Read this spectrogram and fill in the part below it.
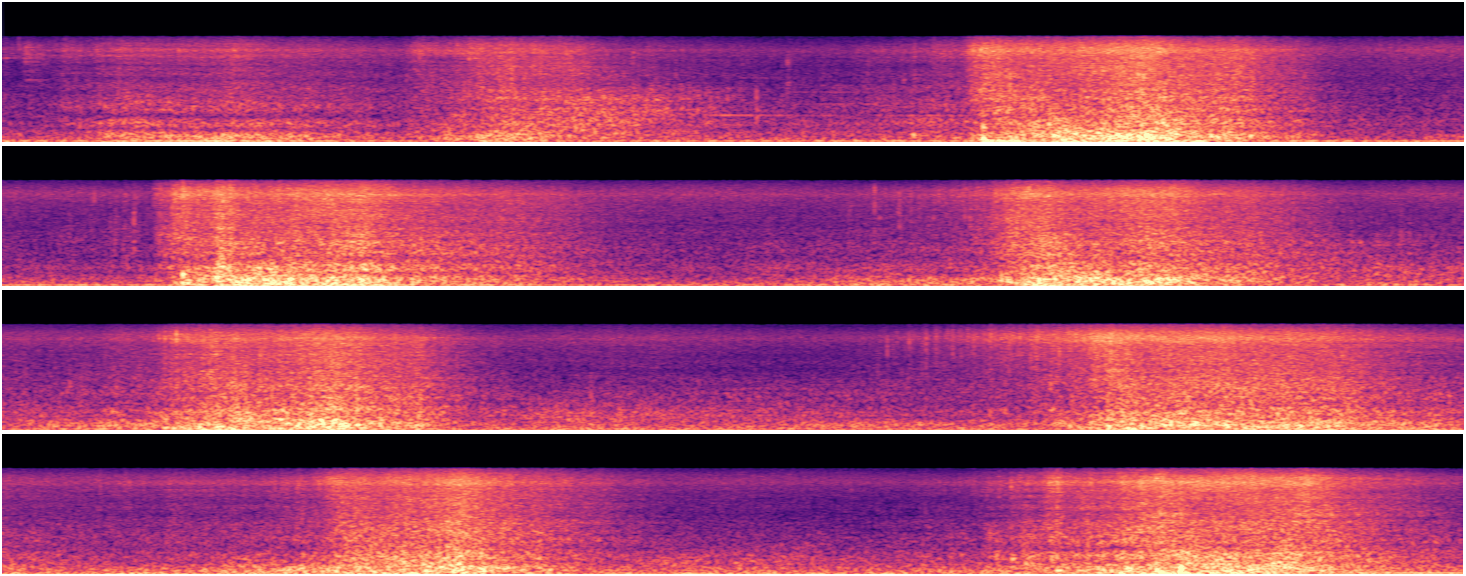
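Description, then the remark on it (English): The outgoing sea tide at a pier: waves wash in and recede in a steady rhythm, roughly every three to four seconds, each surge swelling into a broad hiss before fading, with faint wind noise underneath and no voices. “So now we're going to record the tide so you can hear, hopefully, the sea.”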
